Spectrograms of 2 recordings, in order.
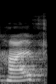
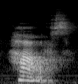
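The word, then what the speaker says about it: halves: और इसमें प्लीज़ याद रखिएगा दैट एल जो है वो साइलेंट रहता है, इसको हम हाल्फ नहीं बोलेंगे या हाल्फ्स नहीं बोलेंगे. इसका जो करेक्ट प्रोनाउंसिएशन है दैट विल बी हाफ्स.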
